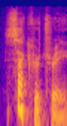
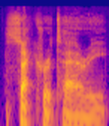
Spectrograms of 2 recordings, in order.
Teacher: the omitting of entire syllables, so saying secretary instead of secretary, and necessary rather than necessary · Shown in: first take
